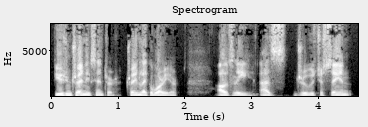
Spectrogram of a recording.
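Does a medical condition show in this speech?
No.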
